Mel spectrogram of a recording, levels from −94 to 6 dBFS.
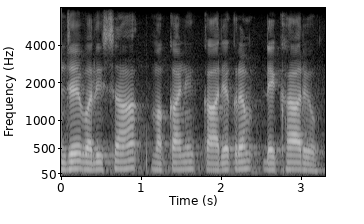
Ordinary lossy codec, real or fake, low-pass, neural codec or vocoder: none; real; none; none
